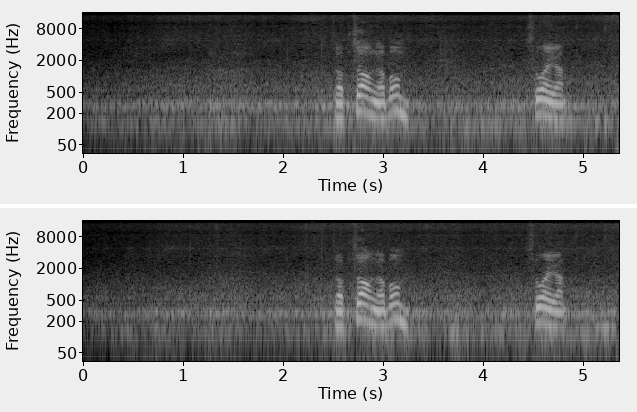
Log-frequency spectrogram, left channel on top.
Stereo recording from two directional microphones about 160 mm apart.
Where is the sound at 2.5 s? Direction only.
15° left (ahead or behind).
